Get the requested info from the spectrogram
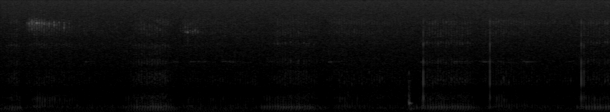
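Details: Female pet cat named Clementine purring into a fluffy microphone: soft, deep pulsing purr rising and falling in cycles of about two seconds, interrupted by a few crisp clicks near the end.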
